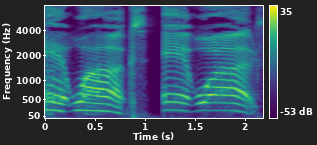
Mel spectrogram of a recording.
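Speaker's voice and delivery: put-on fitness instructor scream, loud and drawn-out. Retelling how a woman slapped her stomach in class: imitating someone screaming. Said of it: "just screaming".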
